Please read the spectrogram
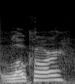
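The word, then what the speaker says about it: Lokar: uh throttle cable from low car might be how you pronounce it it's l-o-k-a-r all this stuff is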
